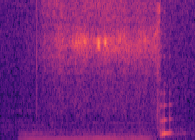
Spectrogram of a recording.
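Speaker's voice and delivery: "V" as a long buzzing consonant, no vowel; vibrating V sound. Shown as a demonstration. Teacher shows pupils the letter's sound, vibrating V. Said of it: "Ó, vibrou".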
